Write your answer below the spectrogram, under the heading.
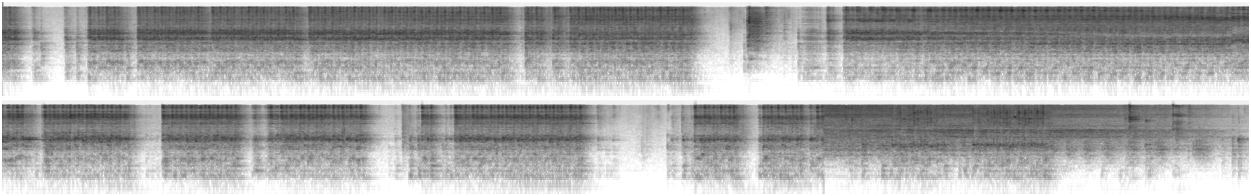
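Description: Fine-toothed hand saw cutting through a wooden block held in a bench vise, in fast, continuous strokes that stop briefly several times.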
